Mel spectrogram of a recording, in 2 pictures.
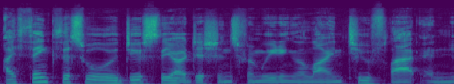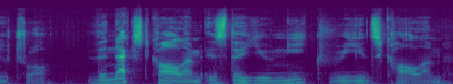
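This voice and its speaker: A man reading scripted instructions in a methodical, measured and plainly worded way, like a project director explaining a process. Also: on the low side.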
